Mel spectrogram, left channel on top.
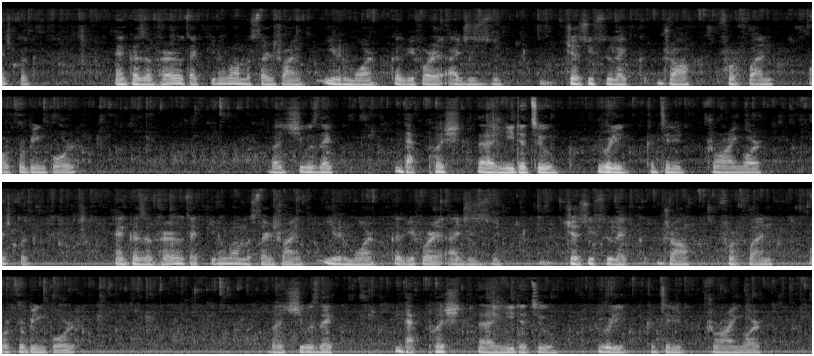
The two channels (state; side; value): normal; both; correlation 0.72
